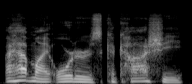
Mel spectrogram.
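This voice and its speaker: A man's voice: mid-range voice, normal speed, a bit bright, dry recording, clean studio sound, pitched above the performer's own voice. A man reading the part of a commanding young male ninja fighter in a story, terse and authoritative.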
